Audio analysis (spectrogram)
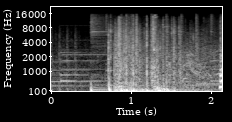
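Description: Holger-26 automatic gun in Modern Warfare firing a sustained rapid burst that starts abruptly after a brief quiet moment, loud and close with dense overlapping shots, and no talking over it.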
